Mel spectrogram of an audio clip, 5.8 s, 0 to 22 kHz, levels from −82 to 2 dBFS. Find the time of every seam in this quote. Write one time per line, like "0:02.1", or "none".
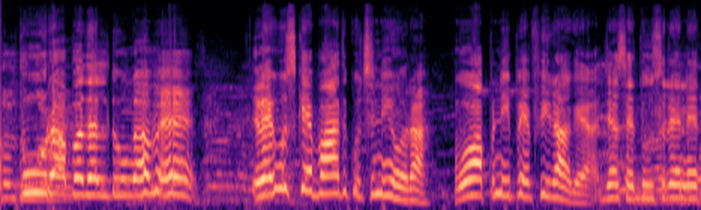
none

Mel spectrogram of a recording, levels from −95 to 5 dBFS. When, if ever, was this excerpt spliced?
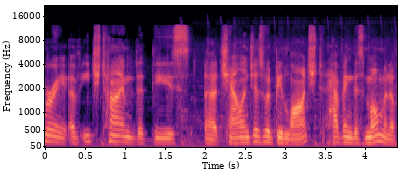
none

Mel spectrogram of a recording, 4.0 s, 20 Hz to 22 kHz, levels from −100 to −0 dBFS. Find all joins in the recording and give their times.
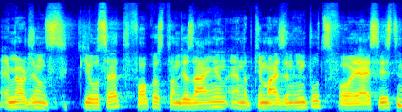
none

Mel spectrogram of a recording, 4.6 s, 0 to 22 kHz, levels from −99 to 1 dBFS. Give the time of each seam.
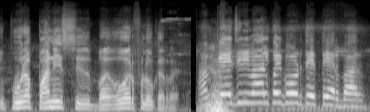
0:02.4

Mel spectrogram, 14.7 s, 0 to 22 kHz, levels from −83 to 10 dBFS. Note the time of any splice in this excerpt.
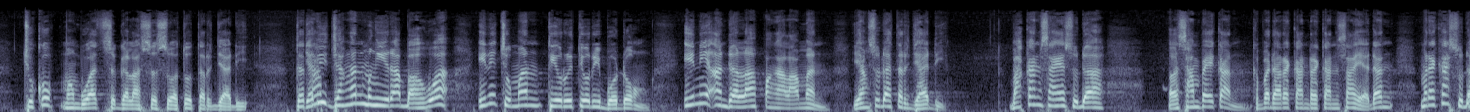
0:03.0

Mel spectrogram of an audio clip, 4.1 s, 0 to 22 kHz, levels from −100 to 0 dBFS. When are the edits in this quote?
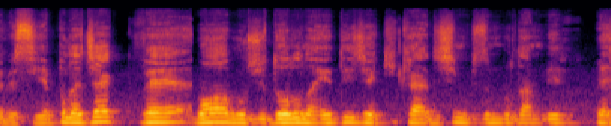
0:01.2

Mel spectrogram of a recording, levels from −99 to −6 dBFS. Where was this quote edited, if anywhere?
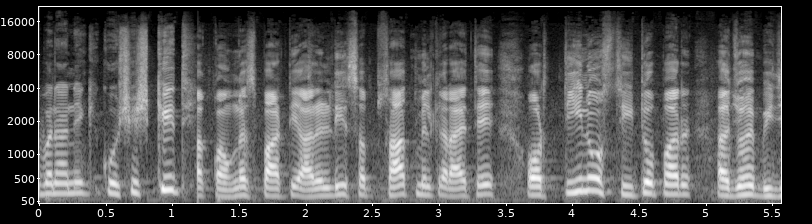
0:01.3

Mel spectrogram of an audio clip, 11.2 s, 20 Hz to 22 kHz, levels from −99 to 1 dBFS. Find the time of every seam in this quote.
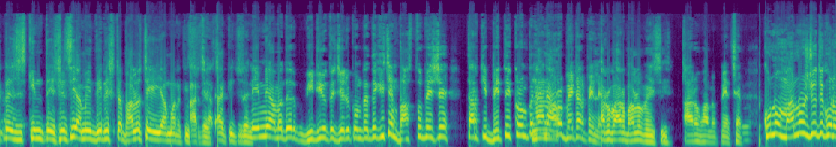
0:10.2

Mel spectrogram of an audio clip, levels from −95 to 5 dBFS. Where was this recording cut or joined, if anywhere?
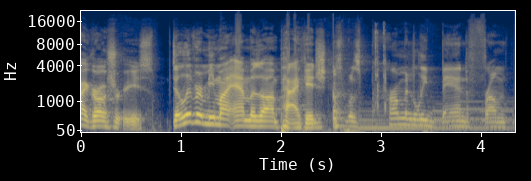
0:00.8
0:02.5

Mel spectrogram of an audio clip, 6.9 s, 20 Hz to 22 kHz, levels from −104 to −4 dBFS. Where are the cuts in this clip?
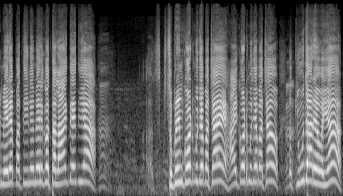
none

